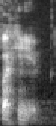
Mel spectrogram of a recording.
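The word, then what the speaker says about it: Tajín: It's pronounced tahin. Get it right.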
